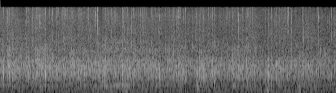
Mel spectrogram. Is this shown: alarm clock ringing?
no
